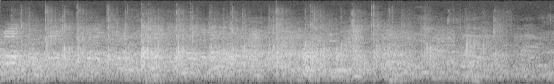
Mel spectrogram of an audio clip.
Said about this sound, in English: Oh, the women are clapping their hands.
